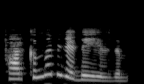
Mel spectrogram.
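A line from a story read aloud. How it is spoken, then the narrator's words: Plain. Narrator (Turkish): dedi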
